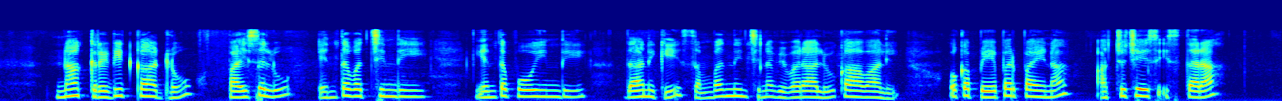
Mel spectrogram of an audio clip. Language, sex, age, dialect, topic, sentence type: Telugu, female, 25-30, Telangana, banking, question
